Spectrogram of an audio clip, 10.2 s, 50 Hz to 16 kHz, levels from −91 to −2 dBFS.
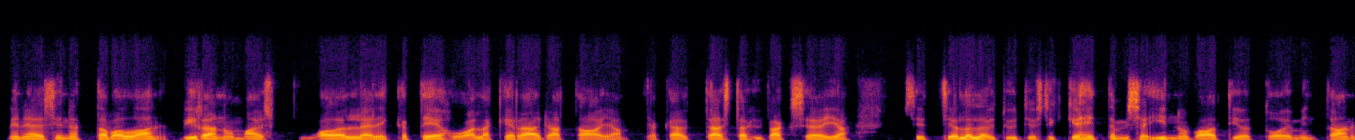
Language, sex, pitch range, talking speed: Finnish, male, 115-130 Hz, 120 wpm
